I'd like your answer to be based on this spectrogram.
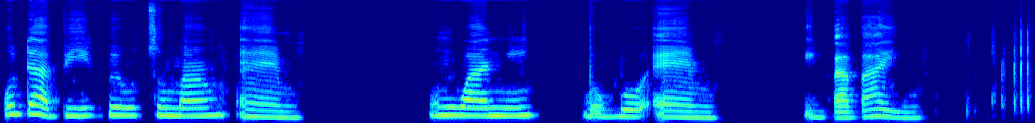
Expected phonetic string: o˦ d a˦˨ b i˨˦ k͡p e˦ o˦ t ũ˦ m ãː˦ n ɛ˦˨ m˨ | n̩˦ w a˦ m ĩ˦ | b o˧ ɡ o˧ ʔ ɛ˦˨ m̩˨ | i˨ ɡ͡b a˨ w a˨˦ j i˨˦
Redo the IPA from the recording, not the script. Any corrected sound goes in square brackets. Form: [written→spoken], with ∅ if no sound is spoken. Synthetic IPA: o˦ d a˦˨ b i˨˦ k͡p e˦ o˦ t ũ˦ m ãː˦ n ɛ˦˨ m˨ | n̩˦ w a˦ [m→n] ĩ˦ | [b→ɡ͡b] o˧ [ɡ→ɡ͡b] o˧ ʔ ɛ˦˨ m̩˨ | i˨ ɡ͡b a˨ [w→b] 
